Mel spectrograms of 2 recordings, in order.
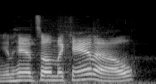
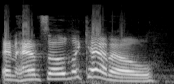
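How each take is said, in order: First: It is said in his ordinary voice. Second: It is said in a put-on, old-timey hawker voice. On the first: "I said that wrong" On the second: "like an old newspaper salesman"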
